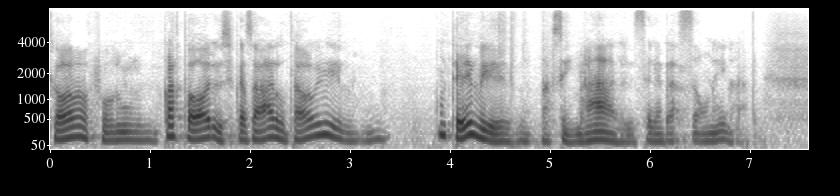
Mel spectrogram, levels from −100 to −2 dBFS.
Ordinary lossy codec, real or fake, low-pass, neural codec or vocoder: none; fake; none; codec, 16 kHz, 1 kbps, FreqCodec, larger model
